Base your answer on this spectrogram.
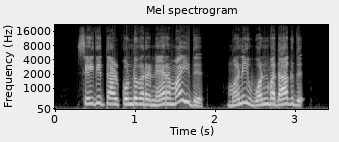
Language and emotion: Tamil, angry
